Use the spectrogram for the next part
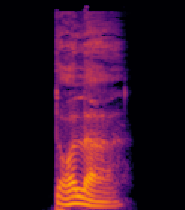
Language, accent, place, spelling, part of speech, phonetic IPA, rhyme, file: German, Germany, Berlin, doller, adjective, [ˈdɔlɐ], -ɔlɐ, De-doller.ogg
- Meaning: 1. comparative degree of doll 2. inflection of doll: strong/mixed nominative masculine singular 3. inflection of doll: strong genitive/dative feminine singular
